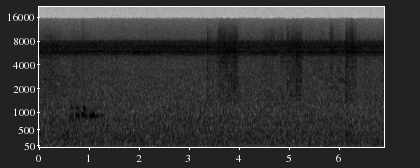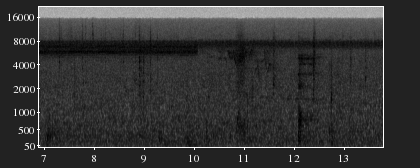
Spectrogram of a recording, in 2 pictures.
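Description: Steady high-pitched chirring of insects such as crickets or cicadas, with a few faint taps and a sharper knock near the end.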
